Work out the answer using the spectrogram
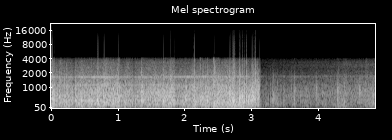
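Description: Bernina Express train running on the rails: a loud rumble with scattered clicks and a steady high whine. About three seconds in it drops abruptly to a much quieter rumble.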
